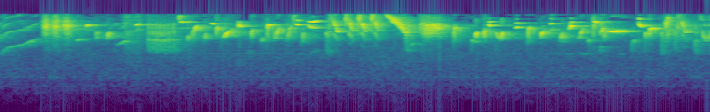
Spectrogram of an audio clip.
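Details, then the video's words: Sustained, rapid chatter of a Maghreb goldfinch of the subspecies parva: crisp chirps, fast repeated notes and tinkling slurs strung into a continuous bubbling phrase. "Chardonneret parva maghreb"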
